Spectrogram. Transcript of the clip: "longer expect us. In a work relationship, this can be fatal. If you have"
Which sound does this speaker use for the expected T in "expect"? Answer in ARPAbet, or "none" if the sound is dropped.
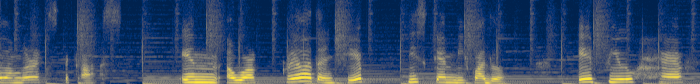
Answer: none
